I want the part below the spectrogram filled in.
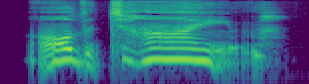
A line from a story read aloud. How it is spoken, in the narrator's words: I groaned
